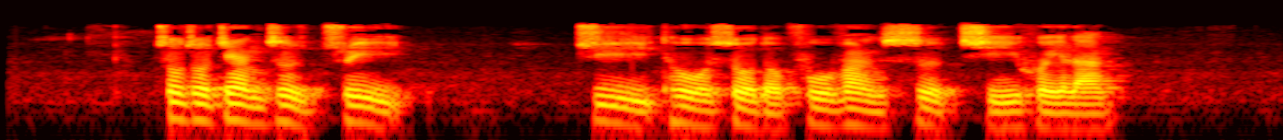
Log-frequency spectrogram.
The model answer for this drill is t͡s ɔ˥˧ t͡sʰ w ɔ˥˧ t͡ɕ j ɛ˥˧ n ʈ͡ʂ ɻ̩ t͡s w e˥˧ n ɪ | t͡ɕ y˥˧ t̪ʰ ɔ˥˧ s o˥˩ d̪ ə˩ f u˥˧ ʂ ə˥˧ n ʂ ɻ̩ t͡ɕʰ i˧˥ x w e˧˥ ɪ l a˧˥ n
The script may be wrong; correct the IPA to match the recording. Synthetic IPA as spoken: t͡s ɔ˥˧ t͡s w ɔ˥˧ t͡ɕ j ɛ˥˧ n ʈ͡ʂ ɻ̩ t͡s w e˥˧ ɪ | t͡ɕ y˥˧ t̪ʰ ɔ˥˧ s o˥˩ d̪ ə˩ f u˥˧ f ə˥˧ n ʂ ɻ̩ t͡ɕʰ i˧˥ x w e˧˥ ɪ l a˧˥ n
